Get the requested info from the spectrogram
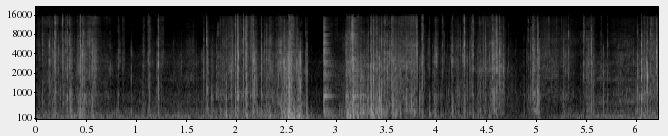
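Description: Plastic candy bag crinkling and rustling in the hands as it is worked open: a dense run of irregular crackles.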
